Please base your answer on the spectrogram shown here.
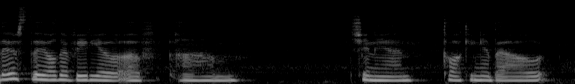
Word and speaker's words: Shanann: So Sandy, Shanann's mom, pronounces, from what I heard from Dr. Phil, she pronounces her name as Shanann. She says Shanann. And Chris Watts pronounces it as Shanann.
